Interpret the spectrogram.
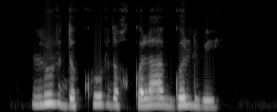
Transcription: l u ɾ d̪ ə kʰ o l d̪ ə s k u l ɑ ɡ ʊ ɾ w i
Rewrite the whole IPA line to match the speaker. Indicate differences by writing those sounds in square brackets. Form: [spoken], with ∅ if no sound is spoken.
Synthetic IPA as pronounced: l u ɾ d̪ ə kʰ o [ɾ] d̪ ə [x] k [ʊ] l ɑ ɡ ʊ [l] w i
